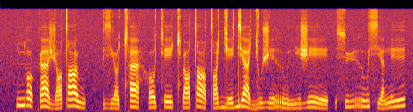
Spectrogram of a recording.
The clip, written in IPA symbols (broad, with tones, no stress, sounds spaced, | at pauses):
ɲ ɔ˥˩ k a˥˩ ʒ y˩˧ tˤ u˥˩ | zʲ ɒ˨˩ cʰ a˥˩ h ɔ˧ c e˧ cʰ u˨˥ tˤ a˥˩ tˤ ɪ˦˥ ɟ e˨˥ dʲ a˥˩ ɟ u˧ ʒ ɪ˨˥ r u˨˩ nʲ e˧ ʒ e˥˩ | s y˦˥ r u˦˥ sʲ a˩˧ n ɪ˦˥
